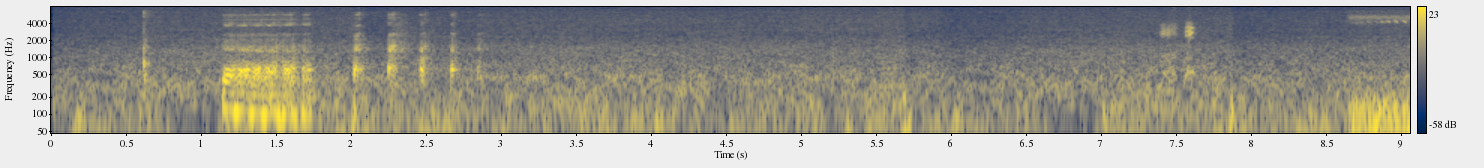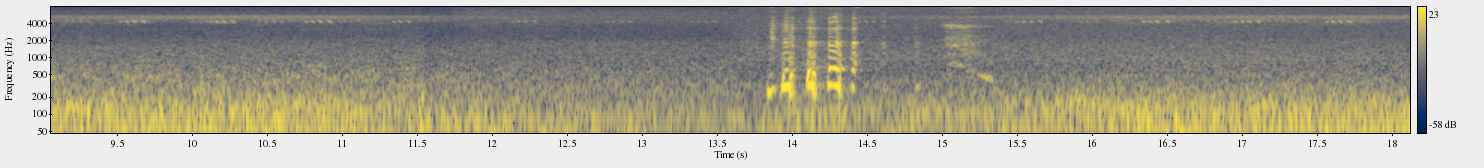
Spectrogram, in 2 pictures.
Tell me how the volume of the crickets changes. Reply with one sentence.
The volume of the crickets goes down, then up.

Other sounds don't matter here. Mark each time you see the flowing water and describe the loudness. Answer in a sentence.
The flowing water can be heard from 0.0 to 18.0 s, at a steady volume.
